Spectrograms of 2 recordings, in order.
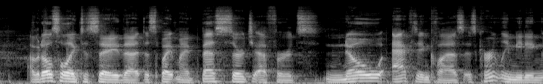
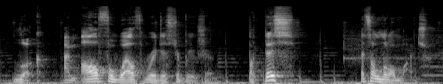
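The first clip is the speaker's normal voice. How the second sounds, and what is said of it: Bernie Sanders impression. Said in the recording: “I would like to formally apologize for my Bernie Sanders impression.”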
